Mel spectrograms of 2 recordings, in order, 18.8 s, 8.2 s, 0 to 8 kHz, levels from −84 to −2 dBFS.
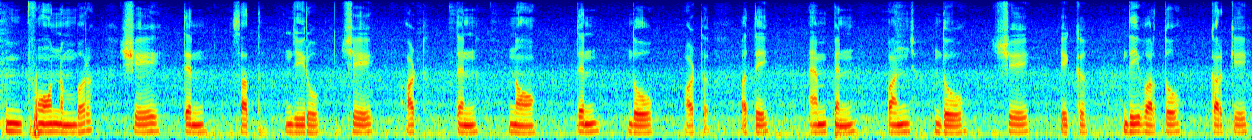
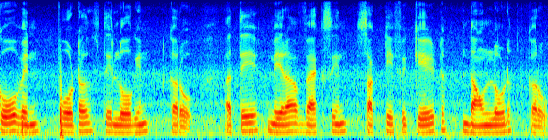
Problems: constant background noise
